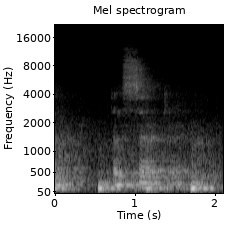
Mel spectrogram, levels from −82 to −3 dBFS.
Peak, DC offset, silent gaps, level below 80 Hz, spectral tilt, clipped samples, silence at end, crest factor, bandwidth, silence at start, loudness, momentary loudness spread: -16 dBFS; under 0.1%; none; -56 dBFS; -7 dB/octave; under 0.1%; 0 s; 16 dB; 12.5 kHz; 0 s; -34 LUFS; 6 LU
